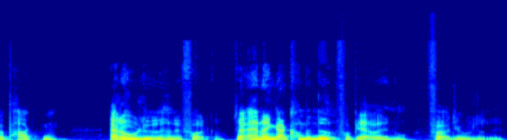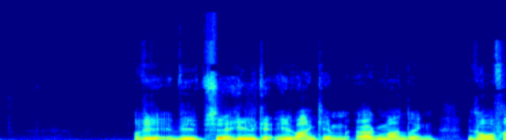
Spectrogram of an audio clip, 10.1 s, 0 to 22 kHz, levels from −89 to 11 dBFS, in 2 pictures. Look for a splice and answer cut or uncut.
cut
